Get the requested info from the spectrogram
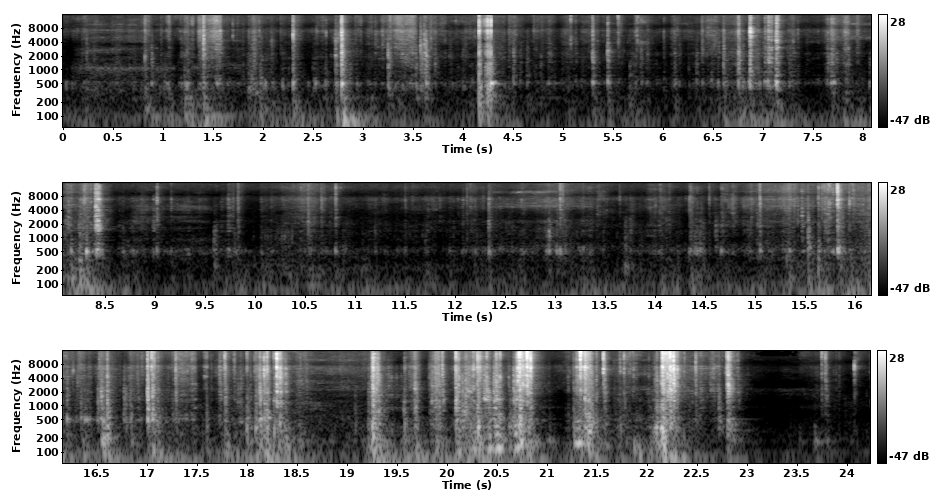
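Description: Irregular plastic clicks, knocks and rustling as hands work behind a car's dashboard, reaching in to unplug the wiring connectors on the climate control. The knocks come thicker and louder in the last third.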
